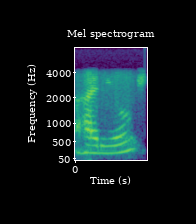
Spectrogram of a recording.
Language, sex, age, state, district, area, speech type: Sanskrit, female, 18-30, Kerala, Thrissur, urban, conversation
